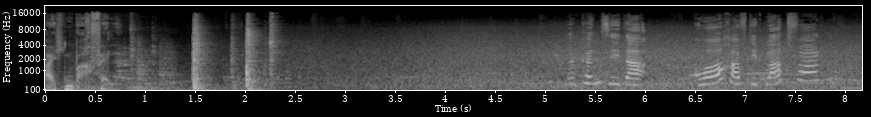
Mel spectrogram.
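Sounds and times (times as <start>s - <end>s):
speech: 0.0s - 1.1s, 5.3s - 8.0s
sharp metallic clunks: 0.7s - 2.5s
small funicular railway grinding up a slope: 1.0s - 8.1s.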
